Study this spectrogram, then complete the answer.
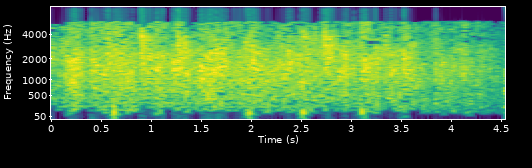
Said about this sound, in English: today on the floor of the United States Senate will be recognized one Barbara A. Mikulski, United States Senator from Maryland, for being the longest serving woman in the history of the United States Congress. And so we all applaud her.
